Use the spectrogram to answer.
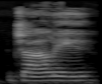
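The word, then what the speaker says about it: Djèlí: The D is silent. Okay. All right. This is Ring Shout by P. Jolly Clark.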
